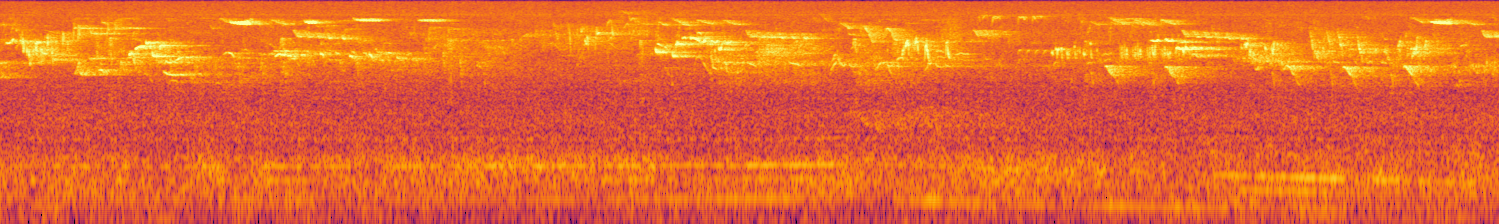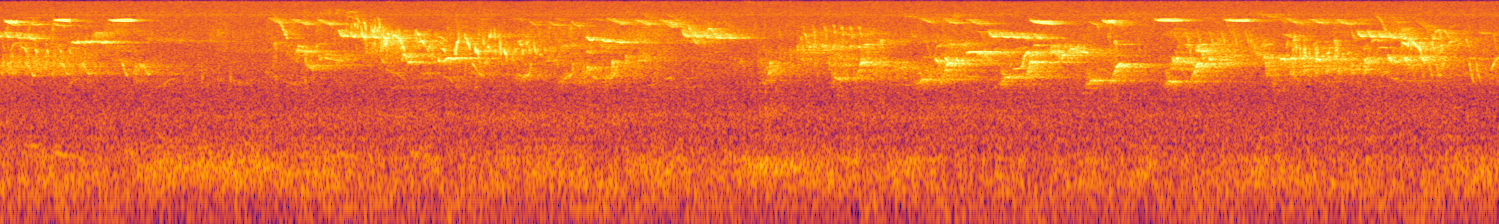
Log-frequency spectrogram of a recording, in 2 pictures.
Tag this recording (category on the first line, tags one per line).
Soundscapes > Nature
alice-holt-forest
Dendrophone
modified-soundscape
sound-installation
soundscape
